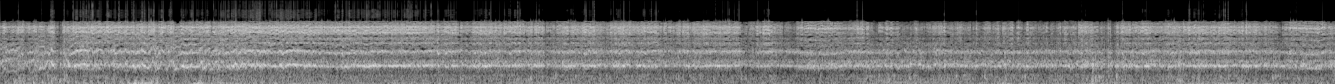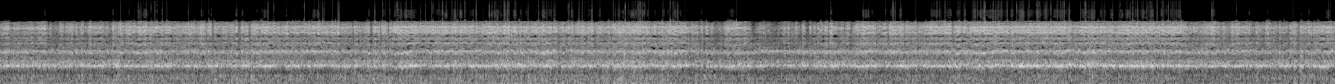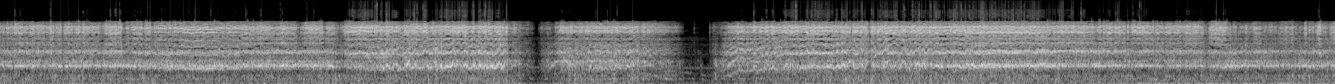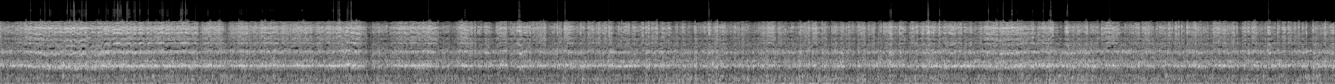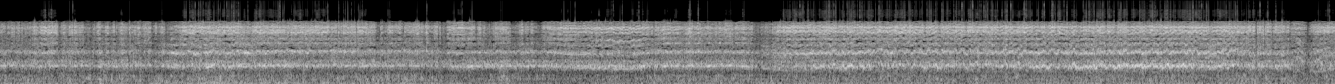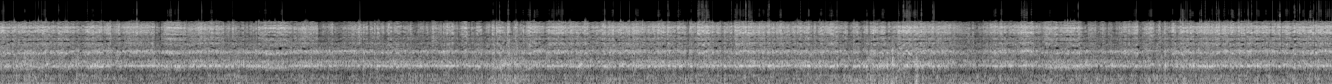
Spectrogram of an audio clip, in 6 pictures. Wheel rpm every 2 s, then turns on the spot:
180, 220, 230, 230, 220, 230, 230, 230, 230, 230, 230, 230, 230, 240, 220, 200, 90, 170, 220, 230, 230, 230, 240, 240, 230, 230, 230, 220, 230, 220, 210, 200, 200, 220, 230, 230, 230, 240, 230, 230.
none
